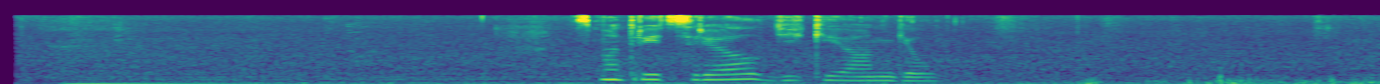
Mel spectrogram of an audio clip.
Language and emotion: Russian, neutral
